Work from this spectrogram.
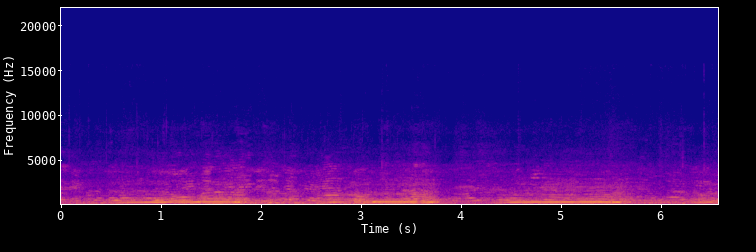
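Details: Crossbred farm bulls at Ambari livestock market, Parbatipur, Dinajpur, Bangladesh, 2 January 2024: three long, level lowing moos about two seconds apart, with traders talking in the background.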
